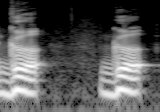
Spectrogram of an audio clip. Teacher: ตัวGเนี่ยไม่มีในภาษาไทยต้องออกเสียงก้อง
